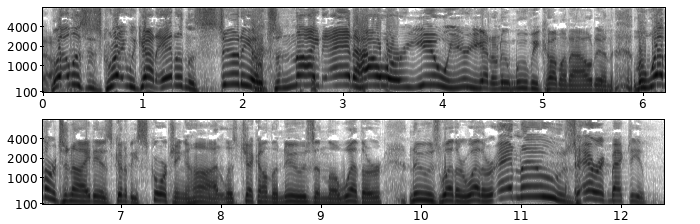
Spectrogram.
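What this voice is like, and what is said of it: Radio DJ announcer voice. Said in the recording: “do you do the radio voice... And God made a DJ.”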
